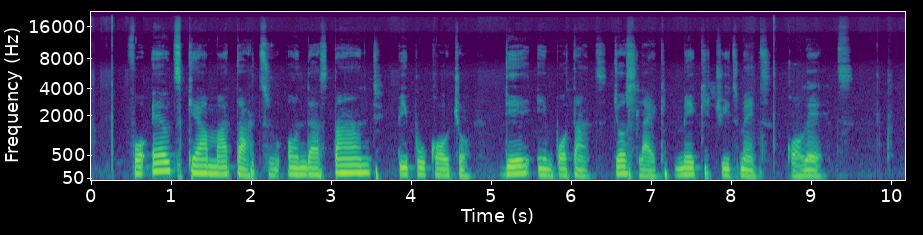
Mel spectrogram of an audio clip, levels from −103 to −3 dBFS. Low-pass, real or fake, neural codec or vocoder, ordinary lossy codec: 19.8 kHz; real; none; none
